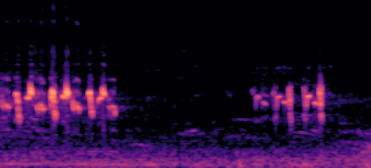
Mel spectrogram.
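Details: Sooty-headed bulbul: a loud, quick burst of bright, bubbling notes, a pause, then a softer second burst of chirps.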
